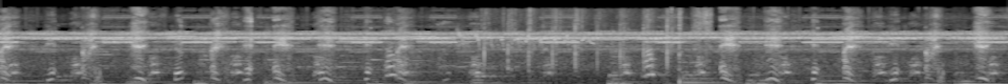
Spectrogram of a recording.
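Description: Crickets and other insects trilling steadily in a high band, over many short, quick chirping calls and a low hum that comes and goes.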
